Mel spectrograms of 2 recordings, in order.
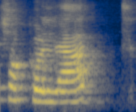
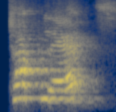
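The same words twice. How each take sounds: First: The middle vowel is pronounced aloud. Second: The middle vowel is not pronounced. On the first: The speaker calls it wrong. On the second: The speaker calls it right.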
